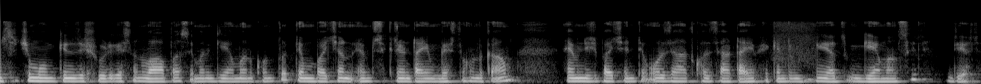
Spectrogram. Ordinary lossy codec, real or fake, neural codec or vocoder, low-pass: none; real; none; none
